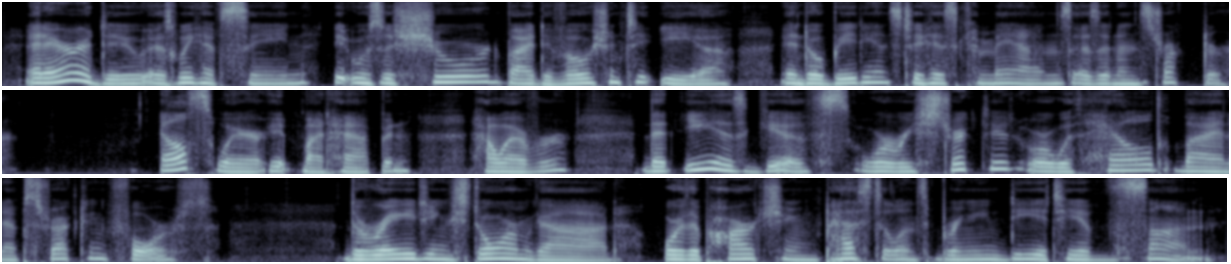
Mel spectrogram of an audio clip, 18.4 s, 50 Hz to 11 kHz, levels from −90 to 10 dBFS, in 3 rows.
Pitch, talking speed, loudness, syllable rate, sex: 175 Hz, 160 wpm, -18 LUFS, 5.4 syllables/s, female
